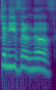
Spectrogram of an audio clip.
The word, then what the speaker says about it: Denis Villeneuve: It's French Canadian. Villeneuve. What? It's pronounced Denis Villeneuve. It's French.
